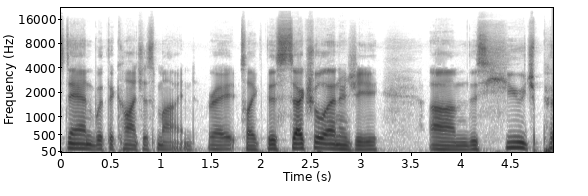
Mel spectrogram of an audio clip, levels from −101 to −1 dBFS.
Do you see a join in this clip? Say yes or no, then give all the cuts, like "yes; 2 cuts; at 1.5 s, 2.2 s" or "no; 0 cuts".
yes; 1 cut; at 1.9 s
